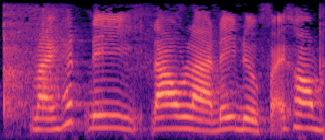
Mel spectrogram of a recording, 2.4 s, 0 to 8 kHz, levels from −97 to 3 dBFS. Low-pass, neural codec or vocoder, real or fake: 7.2 kHz; none; real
